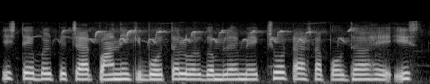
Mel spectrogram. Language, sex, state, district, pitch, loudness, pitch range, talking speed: Hindi, female, Gujarat, Valsad, 235 Hz, -15 LUFS, 230-250 Hz, 220 wpm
